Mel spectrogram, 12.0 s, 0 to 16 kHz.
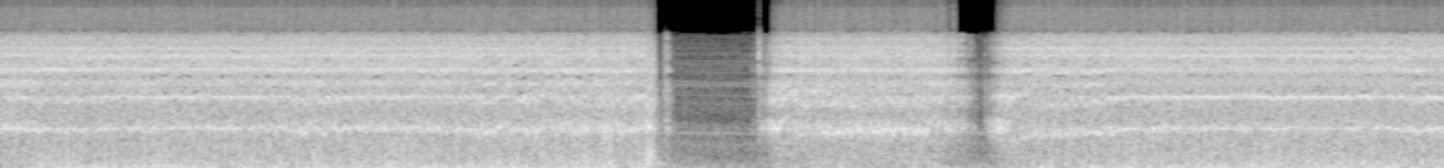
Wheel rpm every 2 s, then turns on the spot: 230, 230, 120, 130, 180, 230.
none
